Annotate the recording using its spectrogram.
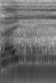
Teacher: Wa ra'ina kita uraikan dari kata lay masuk pada huruf ya yang bertasdid hanya masuk tanpa mendengung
